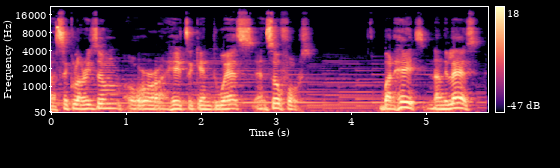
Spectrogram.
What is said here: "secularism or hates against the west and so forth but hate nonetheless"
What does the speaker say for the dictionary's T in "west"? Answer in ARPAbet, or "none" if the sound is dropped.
none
